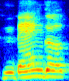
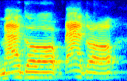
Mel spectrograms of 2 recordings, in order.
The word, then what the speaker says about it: manga: And listen, for the longest time, I could not pronounce or say manga correctly. I was like maga.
